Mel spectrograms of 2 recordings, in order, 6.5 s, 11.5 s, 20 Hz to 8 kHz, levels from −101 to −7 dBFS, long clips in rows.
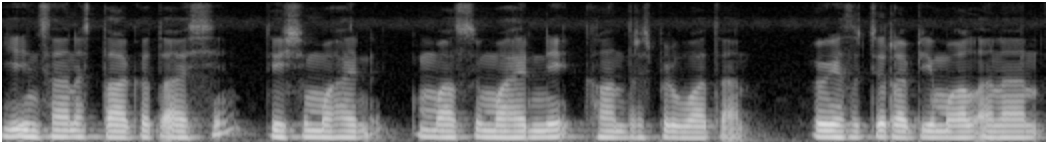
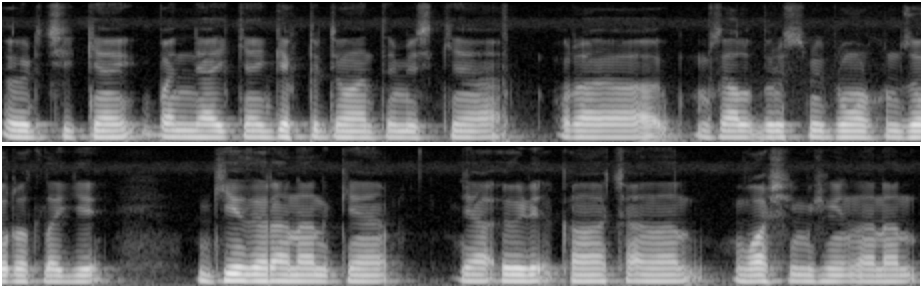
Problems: background sounds at intervals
